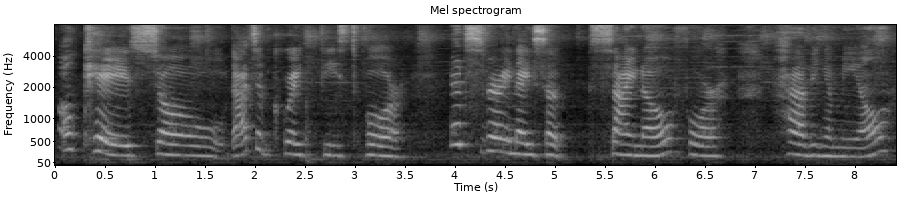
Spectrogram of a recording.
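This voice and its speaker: A woman casually commenting on her game playthrough, slow and halting. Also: on the high side, animated, a little hiss or hum. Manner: slow, halting, reading along. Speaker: gaming YouTuber. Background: loud game music.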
